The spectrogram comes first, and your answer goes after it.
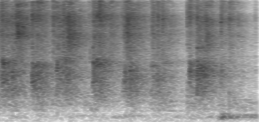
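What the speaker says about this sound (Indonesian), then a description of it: "kasih tepuk tangan untuk teman-teman" Classmates in a school classroom clap together in a steady burst of applause, a run of rhythmic claps lasting a few seconds at close range.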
